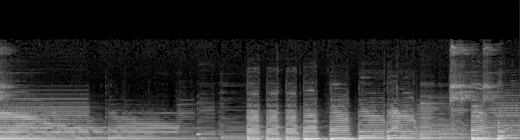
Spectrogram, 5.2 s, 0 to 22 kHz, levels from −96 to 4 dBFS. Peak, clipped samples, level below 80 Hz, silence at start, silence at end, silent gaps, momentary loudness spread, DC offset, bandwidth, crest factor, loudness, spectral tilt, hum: -6 dBFS; under 0.1%; -52 dBFS; 0 s; 0 s; none; 15 LU; 0.2%; 15.5 kHz; 18 dB; -23 LUFS; -5 dB/octave; none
